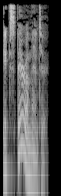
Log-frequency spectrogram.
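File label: "experimenter", English, British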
